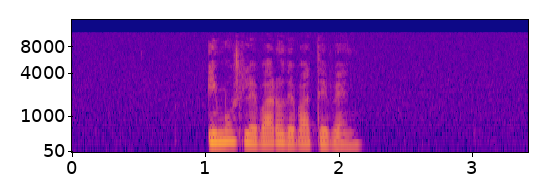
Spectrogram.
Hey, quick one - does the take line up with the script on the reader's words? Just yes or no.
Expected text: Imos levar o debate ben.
yes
